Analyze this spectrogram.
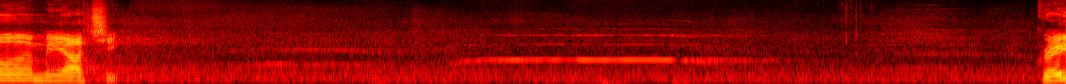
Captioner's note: audience cheering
